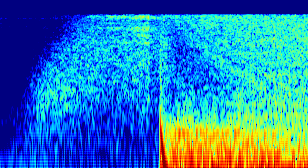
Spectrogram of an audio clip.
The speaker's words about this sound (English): Wait, there's something running in the background? They can hear the wind. I can hear your storm. It's your storm.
